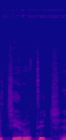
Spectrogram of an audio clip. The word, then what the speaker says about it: Jerotich: Well, in Calais, you don't really say Jerotich or Jerotich. You say Jerotich.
